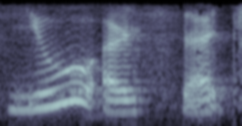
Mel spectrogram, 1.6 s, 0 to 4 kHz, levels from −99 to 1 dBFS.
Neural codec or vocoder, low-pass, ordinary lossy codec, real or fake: autoencoder, 48 kHz, 128 numbers a frame, DAC-VAE, trained on Japanese speech; 3.6 kHz; AAC, 24 kbps; fake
